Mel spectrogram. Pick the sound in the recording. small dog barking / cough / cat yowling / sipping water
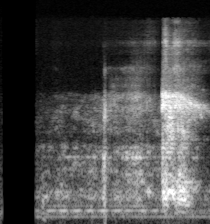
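cough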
